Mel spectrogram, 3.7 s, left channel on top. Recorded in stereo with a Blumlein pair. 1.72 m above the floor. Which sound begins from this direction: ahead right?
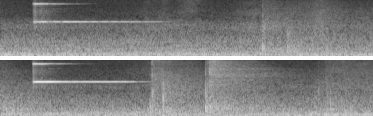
A chime, at 0.3 s.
